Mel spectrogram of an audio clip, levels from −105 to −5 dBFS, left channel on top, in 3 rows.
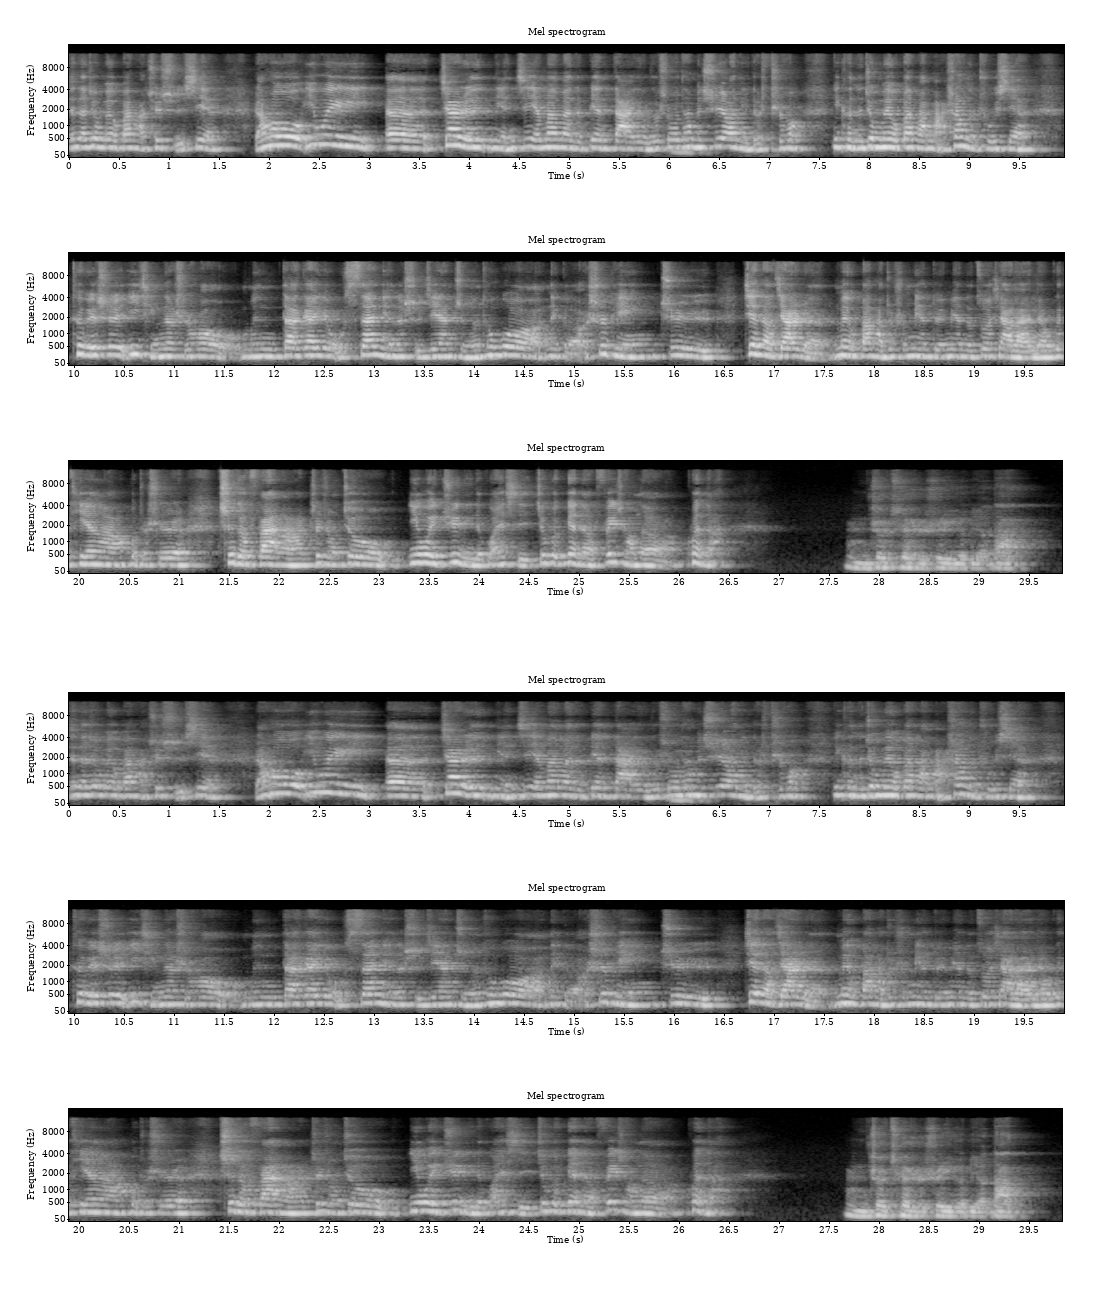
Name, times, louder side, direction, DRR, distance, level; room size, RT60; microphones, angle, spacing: voice 1, 0.0-26.5, left 4 dB, 35° left, 6 dB, 0.3 m, -27 dB
voice 2, 6.0-6.3 27.6-29.3, right 2 dB, 50° right, 4 dB, 0.5 m, -30 dB
6.7 x 2.3 x 2.2 m, 0.69 s
head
